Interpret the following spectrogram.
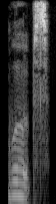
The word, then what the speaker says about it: WPPSS: on July 25th 1983 wppss pronounced with mob humor whoops announced that it was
